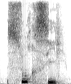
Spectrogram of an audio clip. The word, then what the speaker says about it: sourcils: Les sourcils, les sourcils. Okay, so it's quite strange because you get this LS at the end, but then, well, you don't pronounce them.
